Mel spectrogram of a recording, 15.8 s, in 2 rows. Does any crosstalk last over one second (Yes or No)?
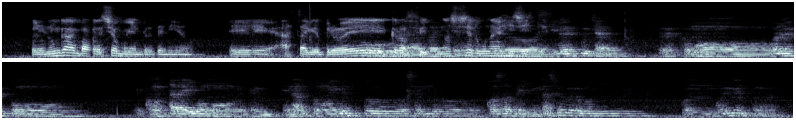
Yes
